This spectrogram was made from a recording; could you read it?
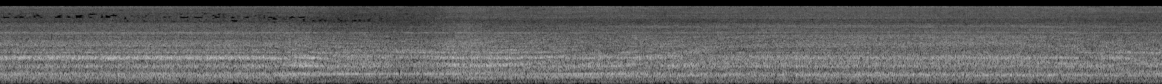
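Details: Dirt Devil Endura Max UD70175 upright vacuum running on a stand: steady airy roar with a strained, hollow tone and no clear suction rush; the hose is clogged by a stuck, metal-wrapped fake tree branch.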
